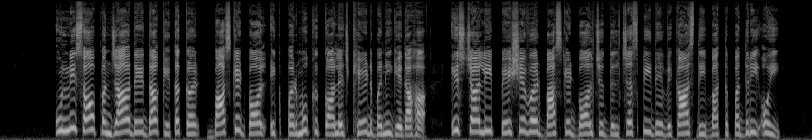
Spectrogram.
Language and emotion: Dogri, neutral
